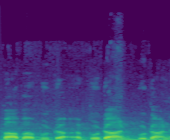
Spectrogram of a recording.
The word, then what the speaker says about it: Baba Budan: So tell me about Baba Budan, am I saying it right?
